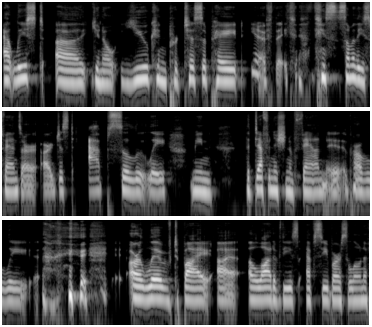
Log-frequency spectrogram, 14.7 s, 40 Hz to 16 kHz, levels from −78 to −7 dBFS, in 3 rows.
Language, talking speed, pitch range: English, 150 wpm, 160-190 Hz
